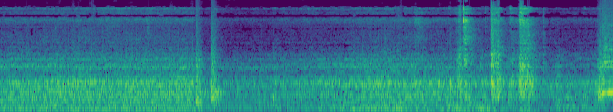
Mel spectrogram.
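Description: Steady low vehicle rumble heard from inside a stopped RV, with a sharp click about two seconds in and a few clicks and a knock near the end as the RV's side door is opened.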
